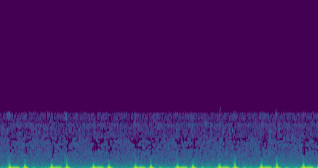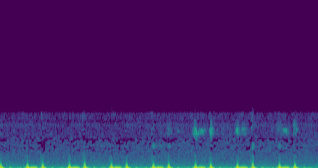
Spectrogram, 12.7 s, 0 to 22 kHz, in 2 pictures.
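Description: A child's heart beating at about 95 beats a minute with Still's murmur: a low, vibratory hum fills the gap between the first and second heart sounds of every beat. Still's murmur is an innocent murmur, a common finding in normal children.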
